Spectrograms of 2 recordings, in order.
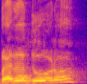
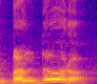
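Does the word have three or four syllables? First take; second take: four; three. First: The word is said with four syllables. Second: The word is said with three syllables. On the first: This is how the Lebanese listener says it. "You say" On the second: This is how the speaker personally says it. "I say bandora"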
